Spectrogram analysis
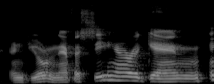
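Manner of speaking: loud, sinister crone; taunting the prince with glee; loud witch taunt; gloating witch. Acted. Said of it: "said the witch".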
